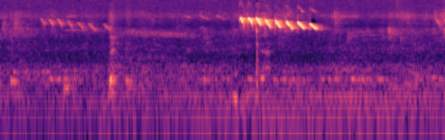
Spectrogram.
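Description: A small songbird singing short, quick trills of notes that slide downward in pitch: a faint phrase about half a second in and a louder one at about two and a half seconds.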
